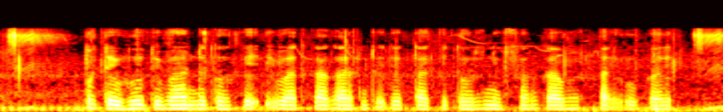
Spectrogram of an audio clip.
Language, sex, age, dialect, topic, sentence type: Bhojpuri, female, 25-30, Northern, banking, statement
